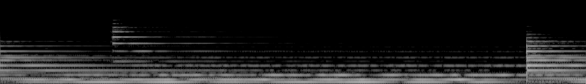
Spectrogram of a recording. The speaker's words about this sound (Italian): Era il 26 dicembre 1605. Stava per calare la notte e da diverse ore le campane della Basilica di Santa Maria del Popolo scoccavano lugubri rintocchi per radunare gli abitanti del quartiere.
